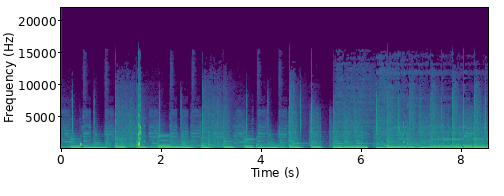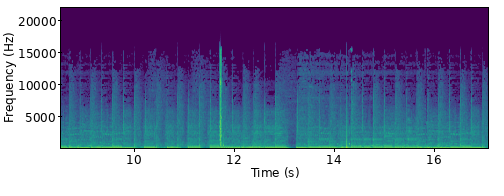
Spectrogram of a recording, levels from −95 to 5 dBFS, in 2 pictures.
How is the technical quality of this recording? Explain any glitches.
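The recording is marred by six short glitches, all of the same kind: corrupt frame decoded. Bits inside compressed frames were damaged, and the decoder played those frames anyway, misreading gains and codes so energy lands at the wrong frequencies. Each event spans a few frames, heard as a brief chirp or noise burst peaking around about -10 dBFS (about -15 dBFS at 6.81 s). They fall at 0.37–0.44, 1.53–1.59, 6.81–6.93, 11.71–11.79, 14.23–14.37 and 15.81–15.85 s.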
